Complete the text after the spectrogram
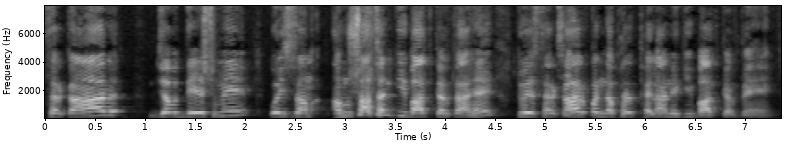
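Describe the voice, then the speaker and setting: A man's voice: very high-pitched, unhurried, fairly bright tone. A man speaking as a panelist in a political TV debate, emphatic, repetitive and accusatory. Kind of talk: polemical political debate speech.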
